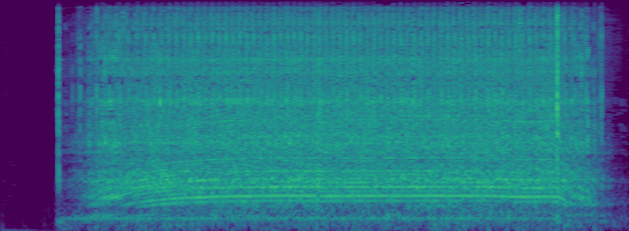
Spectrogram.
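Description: Film projector running: a steady mechanical clatter over a motor hum that rises briefly as it starts up, with a sharp click near the end, then it stops abruptly.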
